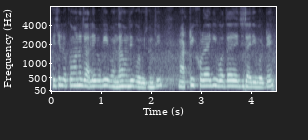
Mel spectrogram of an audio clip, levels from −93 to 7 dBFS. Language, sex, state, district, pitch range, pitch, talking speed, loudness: Odia, male, Odisha, Malkangiri, 180-210 Hz, 195 Hz, 160 wpm, -11 LUFS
